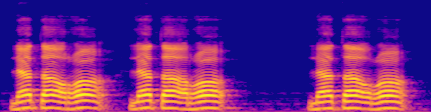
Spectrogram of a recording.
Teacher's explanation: تا باریک ہے اور را جو ہے وہ پر ہے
